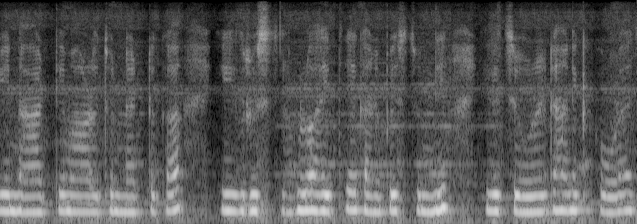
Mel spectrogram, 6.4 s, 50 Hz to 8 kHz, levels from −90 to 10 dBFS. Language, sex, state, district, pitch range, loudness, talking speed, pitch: Telugu, female, Andhra Pradesh, Krishna, 215-230 Hz, -15 LUFS, 95 wpm, 220 Hz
